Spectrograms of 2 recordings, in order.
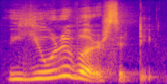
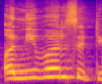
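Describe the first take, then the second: First: The word begins with a 'yoo' sound. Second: The word begins with a short 'a' sound. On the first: The speaker calls it right. "आवाज यू असा होतो" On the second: The speaker calls it wrong. "इथे आपण अनिव्हर्सिटी नाही म्हणत"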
